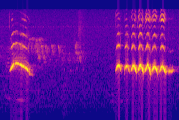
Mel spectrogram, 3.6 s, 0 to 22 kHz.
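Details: Pet African grey parrot on 24 July 2021 produces a clear falling whistle, then after a pause a rapid warbling trill of about ten pulsing notes.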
